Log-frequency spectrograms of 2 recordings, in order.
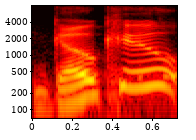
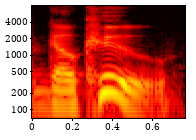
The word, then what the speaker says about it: Goku: things is different yeah like the age-old argument for Dragon Ball fans of like do you say Goku or Goku like the Japanese put the stress on the COO Americans put the stress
